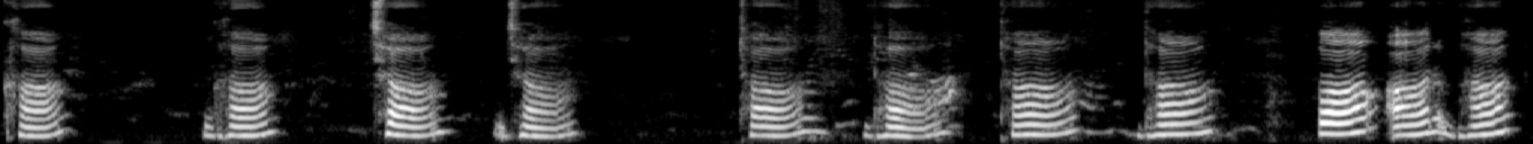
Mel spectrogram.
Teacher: इनके उच्चारण में क्या होता है कि अल्प प्राण से अधिक वायु निकलती है महाप्राण के उच्चारण में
